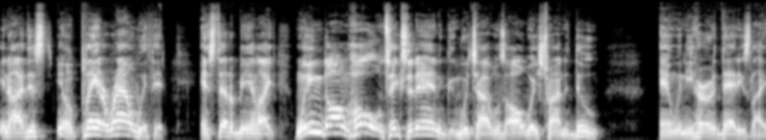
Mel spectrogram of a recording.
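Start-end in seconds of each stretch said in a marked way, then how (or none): 3.0-4.6 buttoned-up, high-pitched, swooping sportscaster voice. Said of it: "I had to be buttoned up".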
